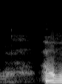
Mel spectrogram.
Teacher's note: मूर्धा से री का उच्चारण होता है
